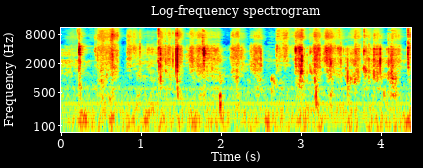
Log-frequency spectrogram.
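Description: A foil-backed paper gum wrapper crinkling and rustling as it is handled and folded by hand, in a run of irregular crisp crackles.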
